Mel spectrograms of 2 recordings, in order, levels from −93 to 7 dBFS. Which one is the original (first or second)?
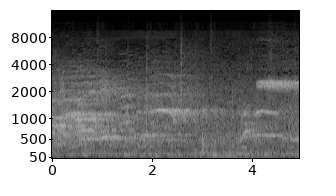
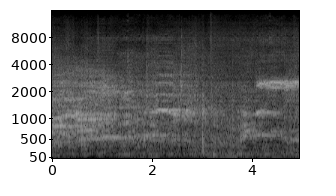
first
